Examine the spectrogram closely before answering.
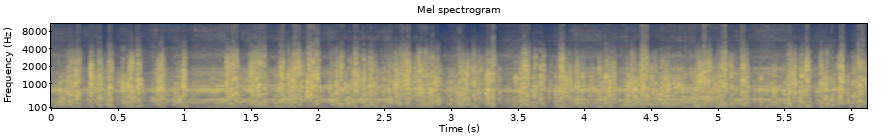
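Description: A vehicle engine running steadily, with wind buffeting the microphone.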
